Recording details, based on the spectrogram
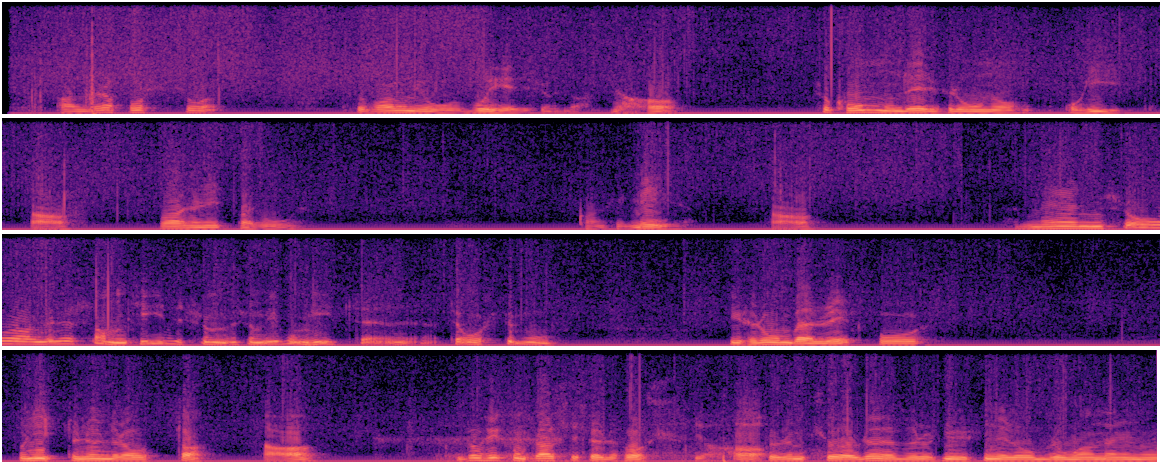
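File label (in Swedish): Österfärnebo Gästrikland, Svenska sagor, dialekter; Österfärnebo GST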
